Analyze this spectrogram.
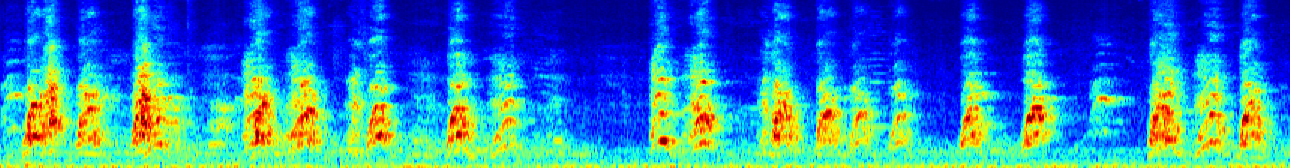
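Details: Kennel full of barking dogs, a chorus of short harsh barks coming in uneven clusters, a short pause in the middle, then renewed rapid barking over a constant low background hum.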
